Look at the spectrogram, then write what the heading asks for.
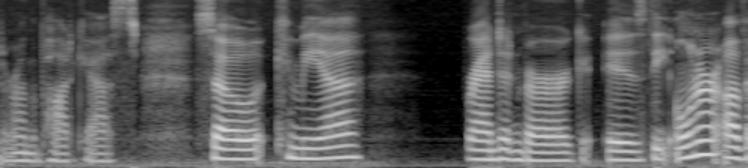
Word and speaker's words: Camai: Just to start, because everyone always asks me how to pronounce my name. Yeah. It's Camai.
